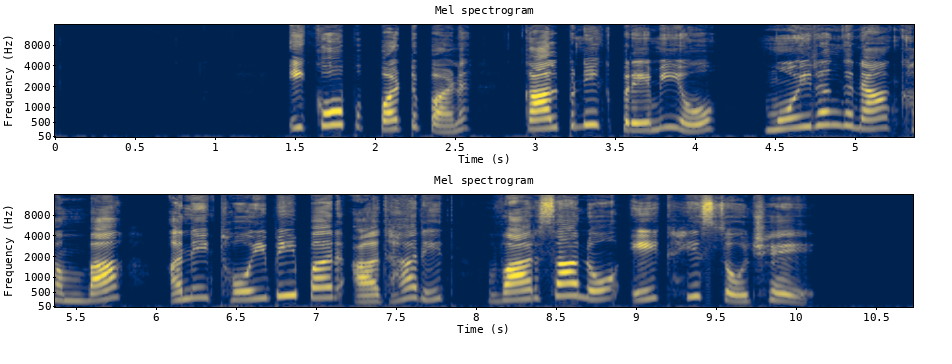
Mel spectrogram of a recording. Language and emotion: Gujarati, neutral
